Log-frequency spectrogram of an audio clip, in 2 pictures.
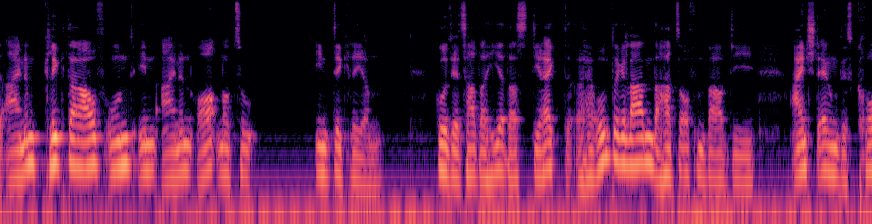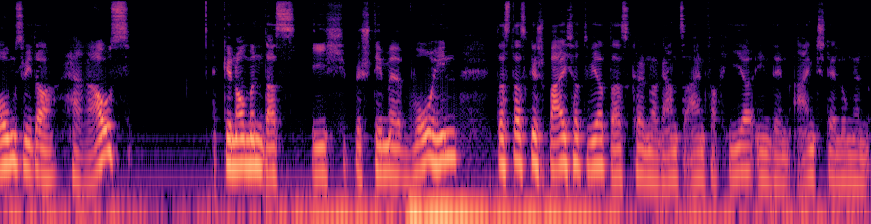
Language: German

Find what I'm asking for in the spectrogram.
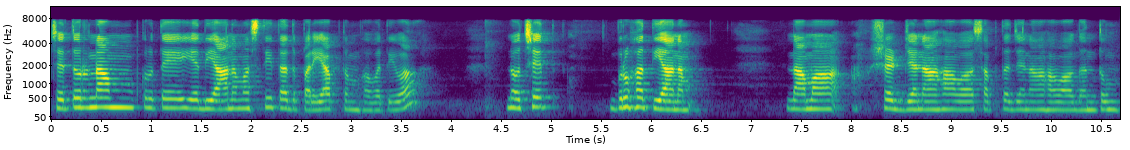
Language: Sanskrit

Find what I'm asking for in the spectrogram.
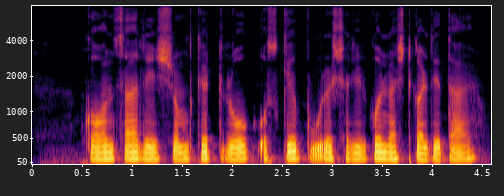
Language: Hindi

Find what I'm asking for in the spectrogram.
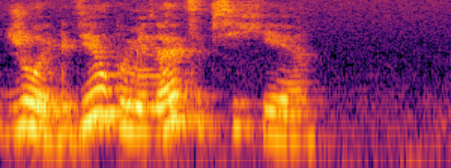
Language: Russian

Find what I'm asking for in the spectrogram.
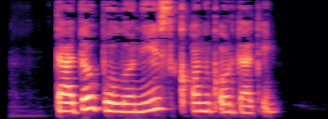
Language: Georgian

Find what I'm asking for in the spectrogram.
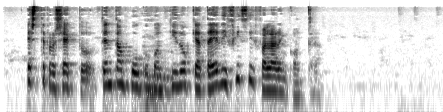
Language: Galician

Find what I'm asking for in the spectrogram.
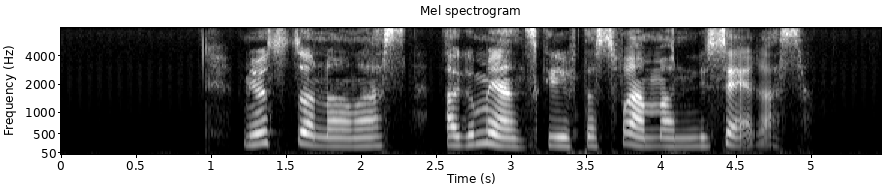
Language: Swedish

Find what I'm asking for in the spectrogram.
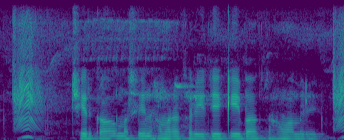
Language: Bhojpuri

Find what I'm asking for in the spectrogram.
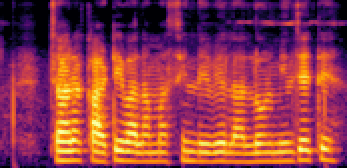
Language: Magahi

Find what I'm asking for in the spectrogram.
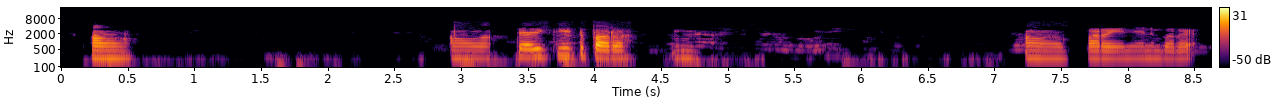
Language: Malayalam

